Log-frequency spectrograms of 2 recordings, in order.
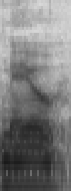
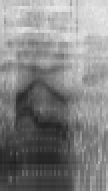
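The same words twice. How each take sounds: First: Mayo is said with an English-style pronunciation. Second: Mayo is said with a Korean-style pronunciation. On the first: This is the usual way elsewhere. "instead of mayo" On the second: This is how people in Korea say it. "In Korea, they call it mayo"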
